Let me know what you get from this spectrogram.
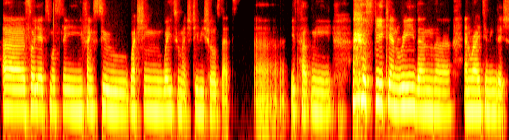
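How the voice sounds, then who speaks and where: Female panelist, young adult, French accent, soft dark tone, slow hesitant casual delivery. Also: fairly low pitch, level tone. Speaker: panelist, beer writer. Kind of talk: casual personal account on a panel.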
